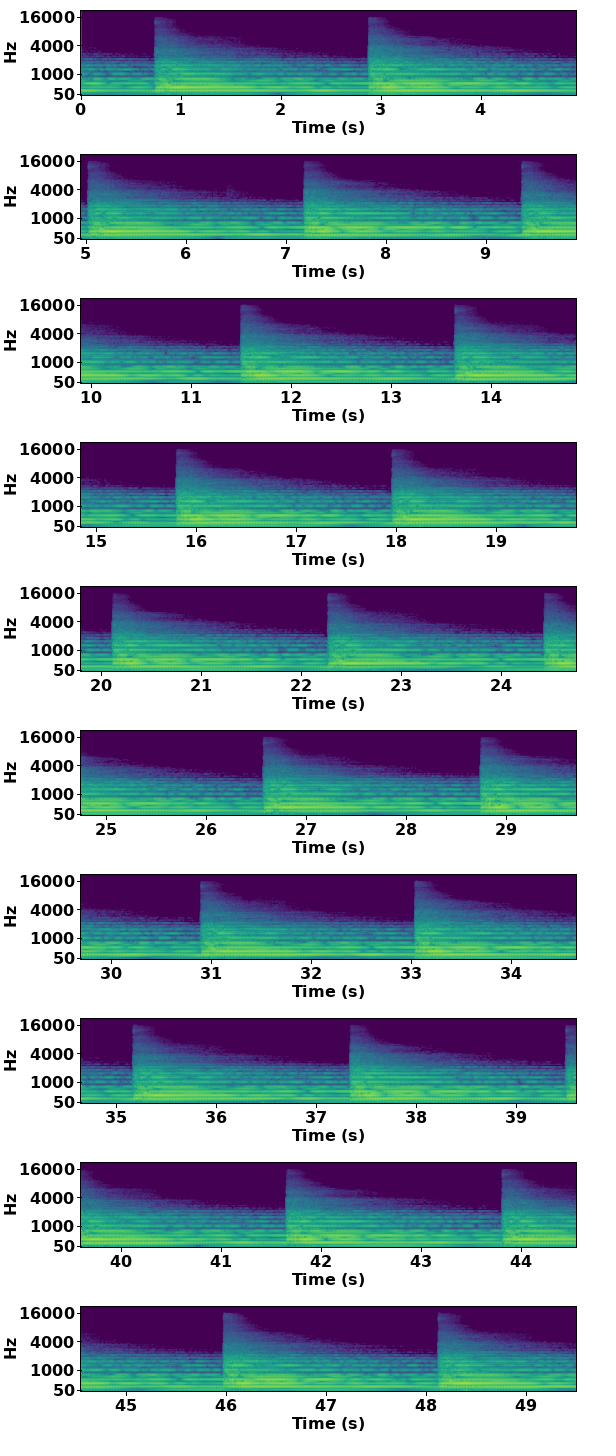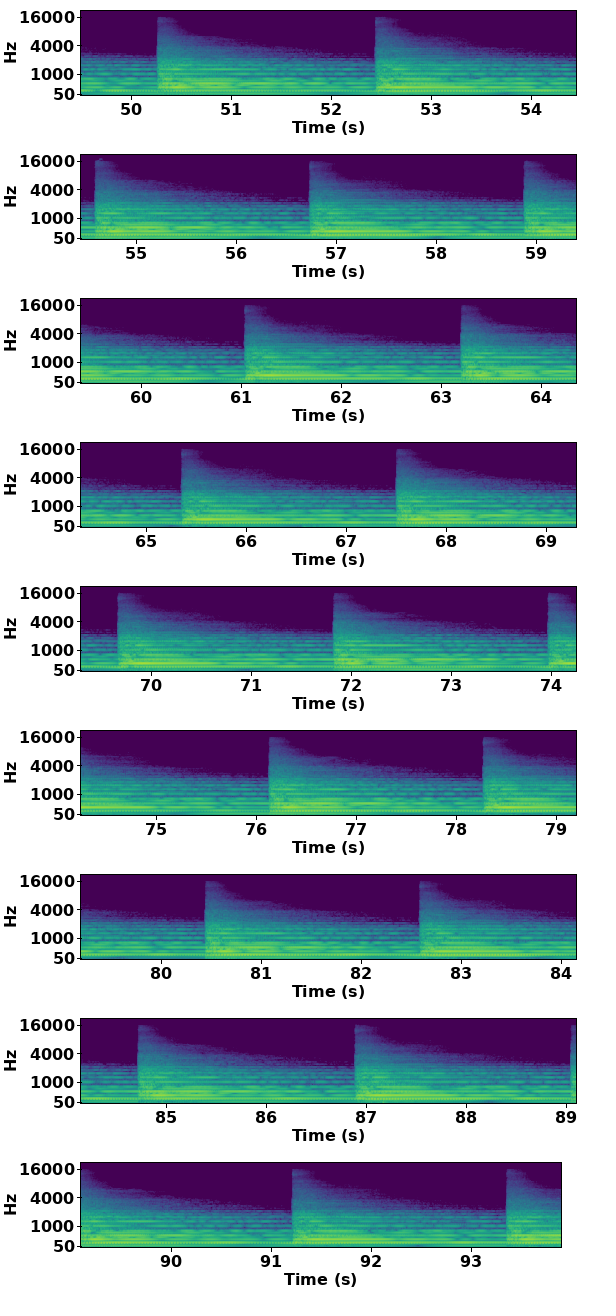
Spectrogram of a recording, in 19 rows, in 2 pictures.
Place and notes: Bruxelles, Belgique - Brussels big bell
The Brussels big bell, called Salvator.
This is a 1638 bell made by the bellfounder Peeter Vanden Gheyn.
The ringing system is very old. Renovating it would be a must.
We ringed Salvator manually the 11/11/11 at 11h11.
Thanks to Thibaut Boudart welcoming us !
Place Sainte-Gudule, Bruxelles, Belgium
